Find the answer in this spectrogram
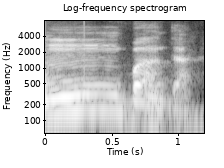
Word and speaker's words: Umbanda: m então um banda Só que a pronúncia quando aá a palavra ela escrita com m ou com n eu vou pronunciar com u sempre então é um banda então a pronúncia é essa E aí aqui em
